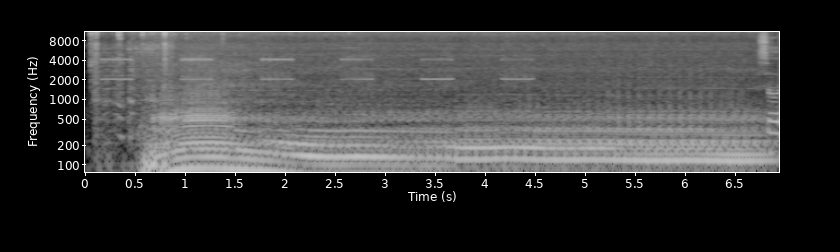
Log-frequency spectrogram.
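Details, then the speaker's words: BMW E46 M3 cranking briefly on first try then catching and settling to steady idle; intermittent hard first start despite new fuel pump and filter and good relays and fuses; owner suspects fuel delivery, tries injector cleaning. "it doesn't want to start it still cranks but for some reason it feels like there's not enough fuel that's getting to the engine if i crank it one more time right after it starts right up"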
